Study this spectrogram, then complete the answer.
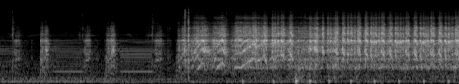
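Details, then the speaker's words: $200 three-speed off-road go-kart engine, spark plug threads recut with a die to fit an odd thread, overlong plug: a few weak pulls, then a harsh rattling run with sharp metallic knocks about four a second as the valves hit the plug; valves possibly bent. "I think it hit the spark plug really oh yikes dang dude yeah she hit"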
